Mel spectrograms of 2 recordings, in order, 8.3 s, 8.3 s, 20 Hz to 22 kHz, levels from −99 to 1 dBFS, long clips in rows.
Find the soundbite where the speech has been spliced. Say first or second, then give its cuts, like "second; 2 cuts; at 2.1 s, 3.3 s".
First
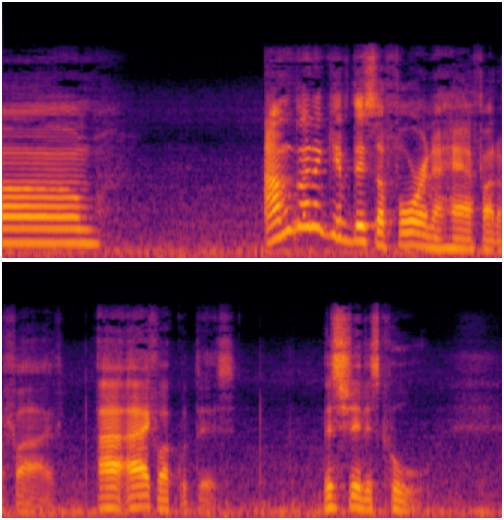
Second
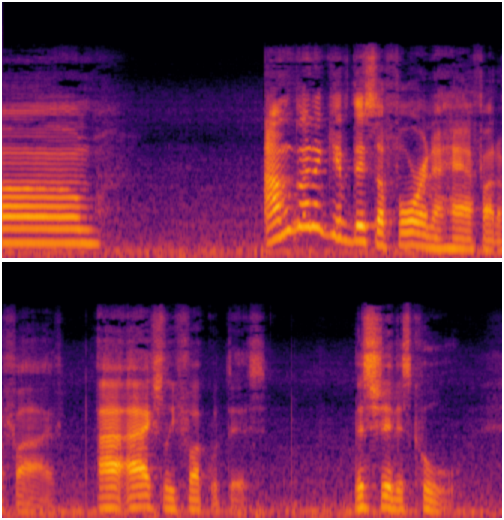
first; 1 cut; at 5.4 s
